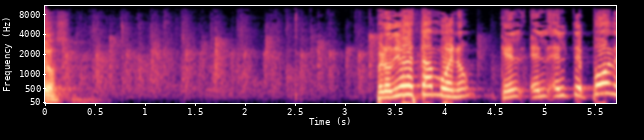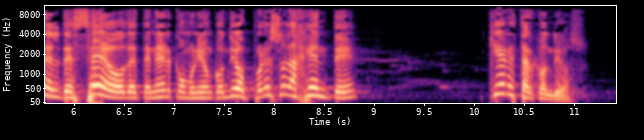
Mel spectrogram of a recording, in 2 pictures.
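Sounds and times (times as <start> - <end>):
speech: 0.0 - 0.3, 3.3 - 8.9, 10.2 - 11.1
congregation applauding during a church service: 0.0 - 5.3.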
